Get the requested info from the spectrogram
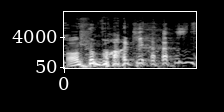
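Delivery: high, slow, drawn-out mock dramatic delivery.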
